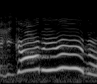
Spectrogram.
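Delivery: delighted mother announcing; excited. Retold or imitated. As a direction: burst out the good news. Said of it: "she's like".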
